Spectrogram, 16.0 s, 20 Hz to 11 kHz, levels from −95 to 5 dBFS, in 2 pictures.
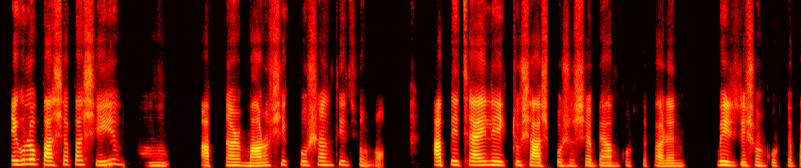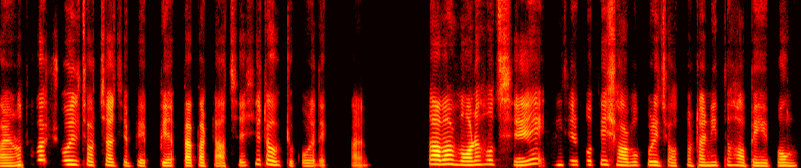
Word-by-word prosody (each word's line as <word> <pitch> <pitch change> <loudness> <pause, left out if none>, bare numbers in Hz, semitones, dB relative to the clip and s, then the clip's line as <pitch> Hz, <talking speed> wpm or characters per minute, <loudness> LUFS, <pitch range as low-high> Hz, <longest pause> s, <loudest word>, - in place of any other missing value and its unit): এগুলো 295 +3 +5
পাশাপাশি 270 0 +2 0.2
উম 195 -7 -11 0.5
আপনার 215 +1 +1 0.2
মানসিক 205 +6 +2
প্রশান্তির 235 0 -3
জন্য 205 0 -9 0.6
আপনি 250 +1 0
চাইলে 240 +1 +7
একটু 235 +2 -8
শ্বাসপ্রশ্বাসের 200 0 +1
ব্যায়াম 195 -1 0
করতে 210 -4 -15
পারেন, 175 0 0 0.4
মেডিটেশন 215 -2 +2
করতে 195 +1 -10
পারেন 185 0 +1
অথবা 275 +3 -2 0.2
শরীরচর্চার 240 -5 0
যে 200 - -6
বে 185 - -4 0.4
ব্যাপারটা 195 0 +1
আছে, - - -14
সেটাও 285 -3 +1
একটু 210 - -11
করে 180 0 -4
দেখতে - - -16
পারেন। - - -9 0.6
তো - - -22
আমার 295 +1 +7
মনে 240 +2 +6
হচ্ছে 270 -5 -2 0.4
নিজের 245 +1 -7
প্রতি 260 +1 -5
সর্বোপরি 220 0 0
যত্নটা 200 +1 -4
নিতে 210 +2 -7
হবে 200 -1 -2
এবং 195 +2 -2
220 Hz, 145 wpm, -25 LUFS, 195-245 Hz, 0.6 s, চাইলে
